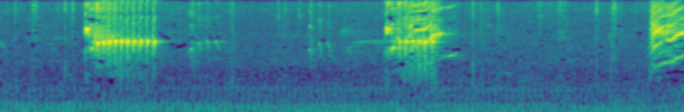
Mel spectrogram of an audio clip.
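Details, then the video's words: Canary mating song for training, in two buzzy, pulsed high trills about two seconds apart, then a rising sweep starting at the very end. "Tone Up Your Canary's Singing with These Mating Sounds!"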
